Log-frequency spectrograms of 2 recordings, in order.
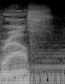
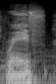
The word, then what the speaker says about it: Ralph: I've often ridiculed Ralph I'm sorry, Rafe. When his name is clearly spelled Ralph and he's trying to get away with some sort of weird English pronunciation and co-opt my name.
